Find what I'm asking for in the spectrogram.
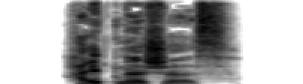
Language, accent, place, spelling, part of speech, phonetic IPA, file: German, Germany, Berlin, heidnisches, adjective, [ˈhaɪ̯tnɪʃəs], De-heidnisches.ogg
- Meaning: strong/mixed nominative/accusative neuter singular of heidnisch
